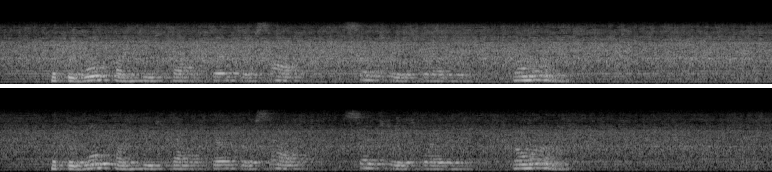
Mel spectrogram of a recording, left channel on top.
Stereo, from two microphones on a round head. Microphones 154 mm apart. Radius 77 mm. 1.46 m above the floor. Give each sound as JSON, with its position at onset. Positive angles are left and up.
{"t": 0.5, "sound": "a woman speaking", "side_deg": 15, "distance_m": 0.7}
